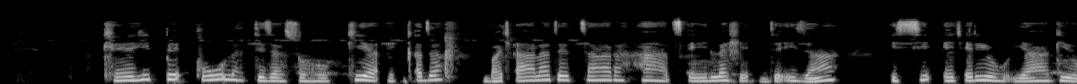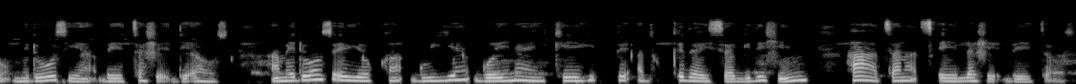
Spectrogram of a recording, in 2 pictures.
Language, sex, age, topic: Gamo, male, 25-35, agriculture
